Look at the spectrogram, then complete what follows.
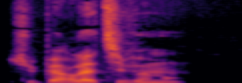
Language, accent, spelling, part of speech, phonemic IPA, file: French, France, superlativement, adverb, /sy.pɛʁ.la.tiv.mɑ̃/, LL-Q150 (fra)-superlativement.wav
- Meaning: superlatively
